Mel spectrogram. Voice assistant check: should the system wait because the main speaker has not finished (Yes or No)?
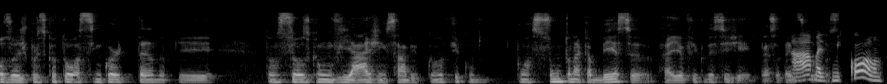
No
